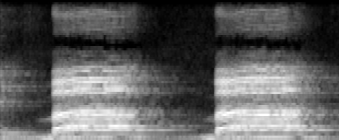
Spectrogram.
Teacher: با کے ہونٹوں کے تلی والے حصے کو آپس میں ملا کر سختی کے ساتھ ادا کرنا، ایک الف سے زائد نہ کھینچنا، آخر میں حمزہ اور ہا کی آواز نہ نکالنا جیسے با با، یہ اس کی صحیح ادا ہے۔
